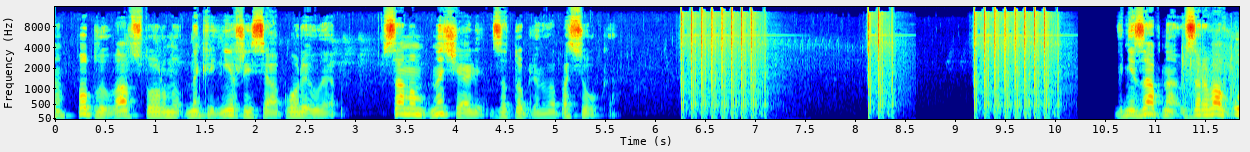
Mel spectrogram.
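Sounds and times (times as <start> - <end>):
speech: 0.0 - 5.7, 10.6 - 11.8
machine gun bursts: 6.2 - 7.3, 8.1 - 8.6, 9.2 - 10.2.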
